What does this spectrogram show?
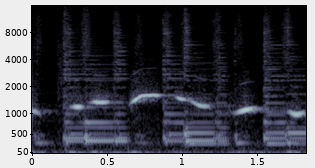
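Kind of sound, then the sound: human body sound, human whistling a tune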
